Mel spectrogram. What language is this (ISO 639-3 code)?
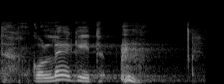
est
